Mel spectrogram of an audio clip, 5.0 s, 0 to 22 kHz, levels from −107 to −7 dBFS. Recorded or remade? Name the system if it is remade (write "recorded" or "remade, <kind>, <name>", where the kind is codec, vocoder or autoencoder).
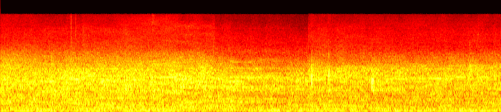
remade, codec, SNAC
